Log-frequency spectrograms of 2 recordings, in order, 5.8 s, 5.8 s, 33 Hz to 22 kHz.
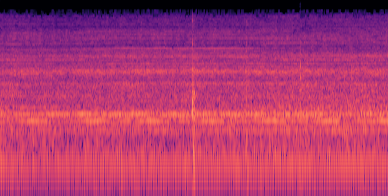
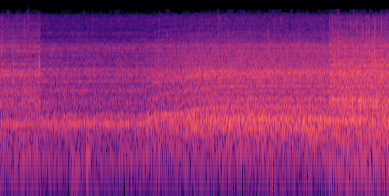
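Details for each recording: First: Kenwood kMix 500 W stand mixer with K-beater and an overfilled 5-litre bowl; steady mid-pitched whine over a low hum as the motor labours; motor strain from overload. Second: Kenwood kMix 500 W stand mixer with K-beater at gentle speed; even motor hum and smooth whirr that swells slightly as it works the mix, no strain or grinding; normal running.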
